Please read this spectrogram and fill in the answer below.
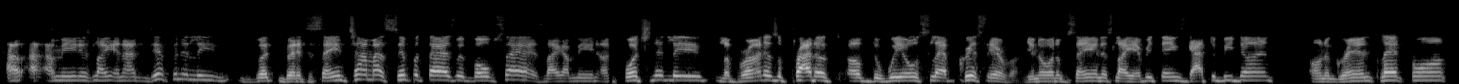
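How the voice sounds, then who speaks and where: An American man with a husky, slightly high voice debates sports as a panelist. He is blunt and slangy, with repeated starts to his phrases. The sound is dry and close. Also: moderate pace, fairly bright tone, no echo, poor audio. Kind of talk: casual, candid sports debate.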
